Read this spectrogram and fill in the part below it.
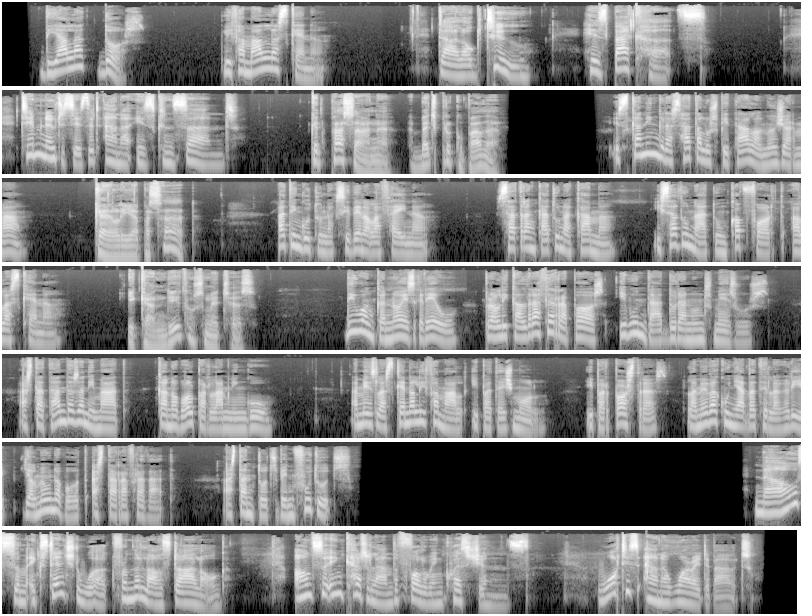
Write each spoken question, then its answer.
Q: What is Anna worried about?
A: Han ingressat a l'hospital el seu germà.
